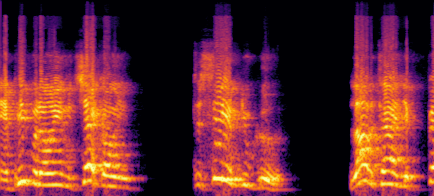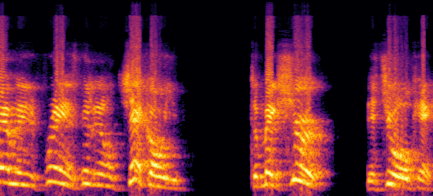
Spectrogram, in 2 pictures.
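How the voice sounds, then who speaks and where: A man's extremely high, animated voice swings very widely in pitch at a fairly quick pace. Long pauses come often. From Florida, Fort Lauderdale. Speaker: podcast host and rapper. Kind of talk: live-streamed motivational talk. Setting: live stream, solo on camera.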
